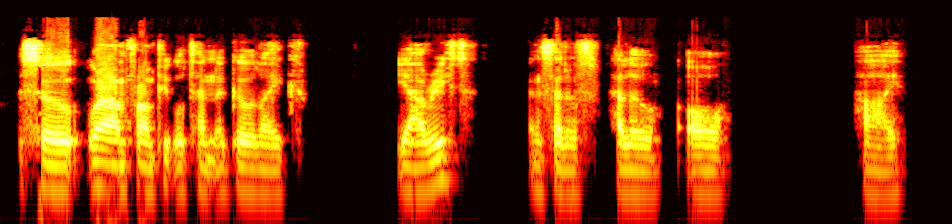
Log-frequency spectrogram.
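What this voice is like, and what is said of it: Geordie English accent. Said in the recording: “Geordie ... Yeah, Geordie ... my weird accent”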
